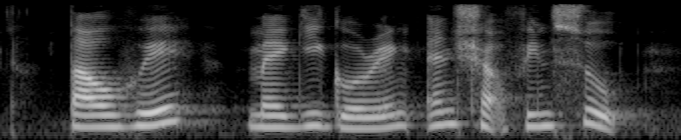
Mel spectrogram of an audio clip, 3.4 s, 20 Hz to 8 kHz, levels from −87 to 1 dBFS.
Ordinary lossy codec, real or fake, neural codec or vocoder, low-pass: MP3, 48 kbps; real; none; 7.2 kHz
